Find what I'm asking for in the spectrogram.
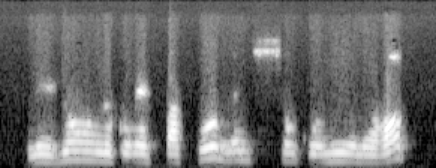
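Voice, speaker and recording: This man has a Portuguese accent. His voice sits fairly high. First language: Portuguese (speaking French). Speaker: former professional footballer. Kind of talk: interview. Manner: halting.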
